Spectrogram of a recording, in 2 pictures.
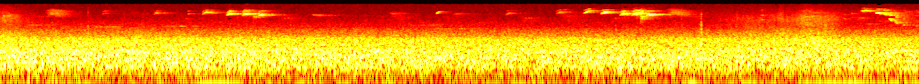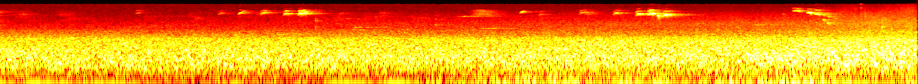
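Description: Cloud-forest ambience: a steady background hiss with small birds giving scattered high-pitched chirps and short trills, a few of them falling in pitch.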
